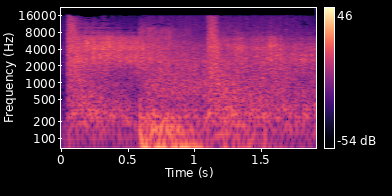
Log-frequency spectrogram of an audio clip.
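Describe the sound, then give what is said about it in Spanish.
Artillery fire from an army unit shooting reconnaissance rounds at a target: a loud, deep boom breaks out over steady background noise, followed by a sharp crack and a sustained low rumble. “Cuarto ejército Panzer, efectúen disparos de reconocimiento sobre el objetivo Mama Charlie.”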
